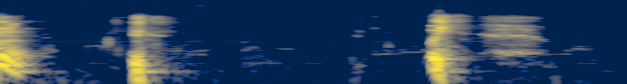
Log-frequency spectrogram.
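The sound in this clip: A voice imitating a cultist's cough during a fantasy tabletop role-playing game: three short, harsh bursts with gaps between them, the last trailing into a rougher rasp.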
